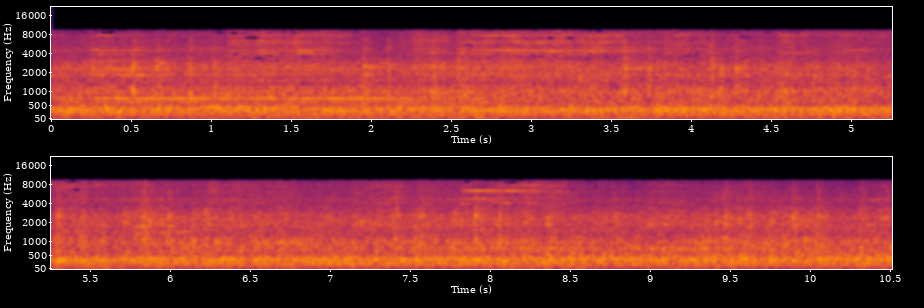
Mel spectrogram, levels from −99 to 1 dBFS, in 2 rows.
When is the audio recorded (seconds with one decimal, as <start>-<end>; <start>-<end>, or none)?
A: 0.0-6.5; 7.7-10.5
